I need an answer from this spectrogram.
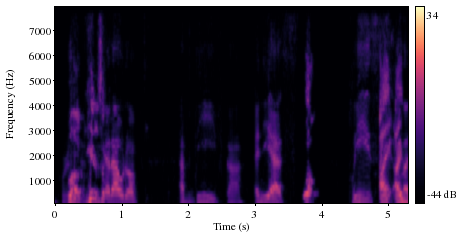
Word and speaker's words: Avdiivka: It's even written with the E with the 2 dots in Ukrainian. Avdiivka. not Avdivka. Avdiivka.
